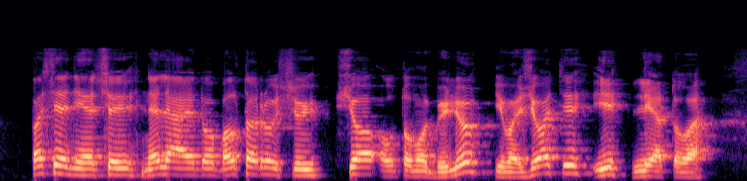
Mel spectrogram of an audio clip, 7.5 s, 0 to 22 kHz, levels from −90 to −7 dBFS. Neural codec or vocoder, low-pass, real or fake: none; 7.2 kHz; real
